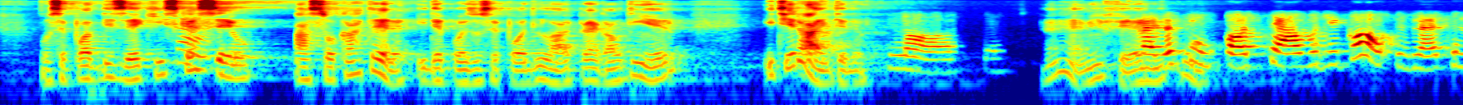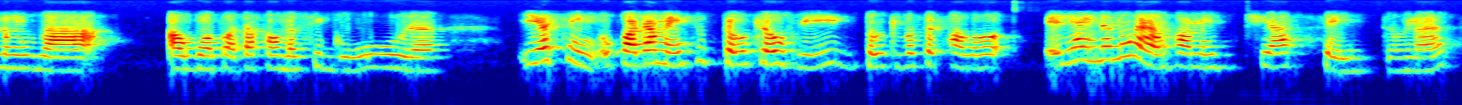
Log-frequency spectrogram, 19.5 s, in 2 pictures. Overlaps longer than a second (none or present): none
